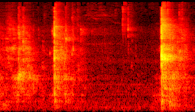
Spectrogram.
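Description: Faint clinks of a spoon stirring cocoa made from milk and a chocolate bar in a cup, three short scrapes spaced apart with soft background noise in between.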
